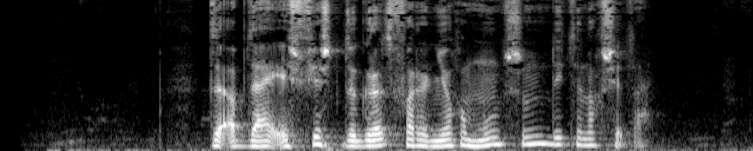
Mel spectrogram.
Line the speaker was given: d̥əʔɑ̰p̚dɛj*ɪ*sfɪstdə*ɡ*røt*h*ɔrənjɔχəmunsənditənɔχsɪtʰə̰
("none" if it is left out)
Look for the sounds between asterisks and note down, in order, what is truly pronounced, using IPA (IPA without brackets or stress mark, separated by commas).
ɪ, ɡ, f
